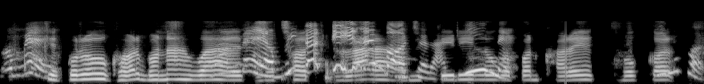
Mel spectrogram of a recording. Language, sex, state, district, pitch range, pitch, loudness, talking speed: Hindi, female, Bihar, Muzaffarpur, 210-250 Hz, 220 Hz, -13 LUFS, 135 wpm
